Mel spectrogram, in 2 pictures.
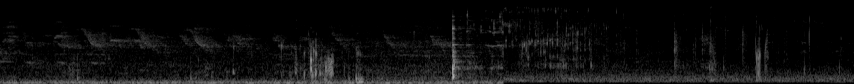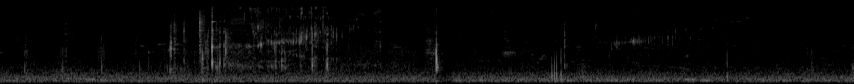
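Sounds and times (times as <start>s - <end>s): water pouring into a glass: 4.5s - 6.2s, 10.8s - 12.1s, 14.5s - 15.5s.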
